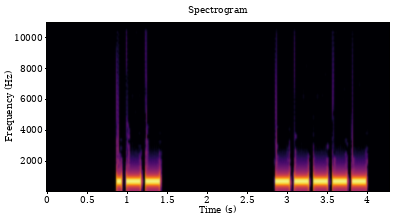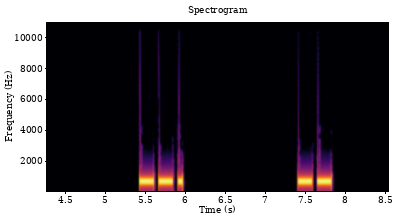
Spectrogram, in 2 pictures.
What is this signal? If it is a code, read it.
Morse code, heard as a keyed tone, about 20 wpm, spaced as for 5 wpm, 700 Hz. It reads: W0GM
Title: USA Call Signs - 8x Character Spacing - 20wpm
